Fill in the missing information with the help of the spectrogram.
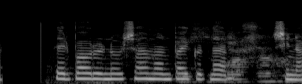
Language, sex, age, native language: Icelandic, female, 12, Icelandic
